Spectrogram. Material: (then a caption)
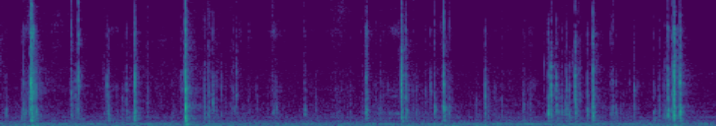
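Plastic. Fingertips tap the keys of a white plastic computer keyboard in a gentle, irregular rhythm. Each keystroke is a short, bright plastic click that stops almost instantly, with a few louder taps among softer ones. A faint steady low hum sits underneath.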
